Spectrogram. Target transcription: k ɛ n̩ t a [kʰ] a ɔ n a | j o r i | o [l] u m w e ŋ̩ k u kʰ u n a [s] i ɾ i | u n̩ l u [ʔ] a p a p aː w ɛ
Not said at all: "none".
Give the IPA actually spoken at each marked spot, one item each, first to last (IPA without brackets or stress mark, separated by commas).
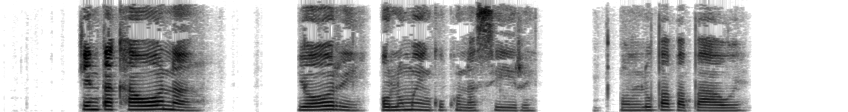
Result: kʰ, l, s, p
